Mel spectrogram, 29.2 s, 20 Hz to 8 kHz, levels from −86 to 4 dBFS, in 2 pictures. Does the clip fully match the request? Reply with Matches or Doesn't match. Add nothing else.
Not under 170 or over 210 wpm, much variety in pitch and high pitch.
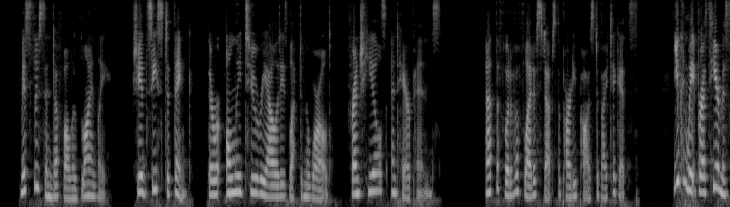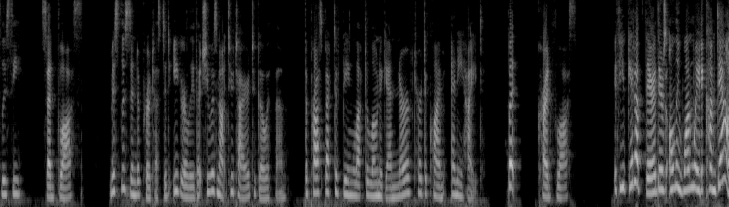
Matches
